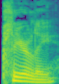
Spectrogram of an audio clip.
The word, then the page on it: clearly: American English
